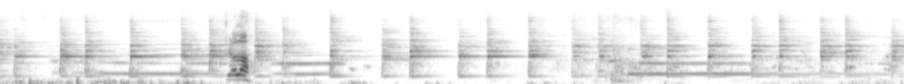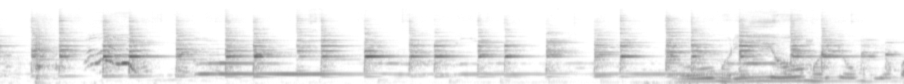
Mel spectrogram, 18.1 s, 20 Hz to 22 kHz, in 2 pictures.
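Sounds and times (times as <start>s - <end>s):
puja bell ringing: 0.0s - 18.0s
conch shell blown: 11.1s - 13.2s.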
